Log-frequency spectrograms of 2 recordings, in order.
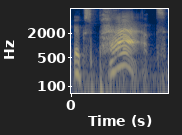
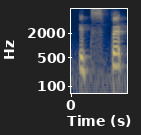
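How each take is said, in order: First: The word is said with heavy, drawn-out emphasis. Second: The word is said short and light. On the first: The speaker calls it wrong. "너무 여러분들이 동사를 강조한다면" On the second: The speaker calls it right. "그냥 짧게"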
